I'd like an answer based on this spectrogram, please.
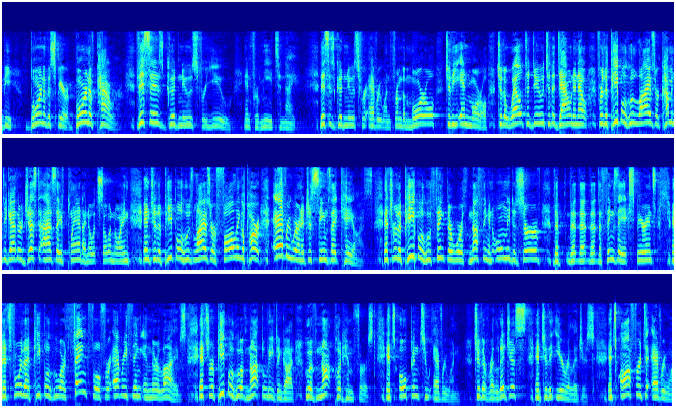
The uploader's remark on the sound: Listen to our Christmas Eve sermon delivered at our evening service.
